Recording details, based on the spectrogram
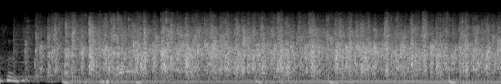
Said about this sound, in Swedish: Varm applåd till dem.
